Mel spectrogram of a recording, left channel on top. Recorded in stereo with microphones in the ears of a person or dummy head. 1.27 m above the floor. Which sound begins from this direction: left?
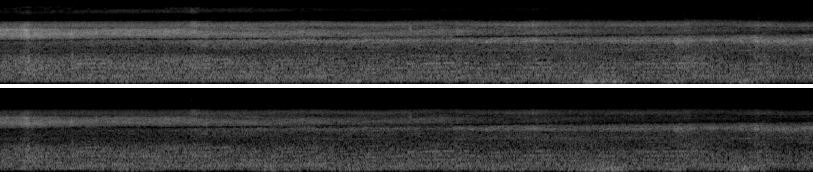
A lawn mower, at 0.0 s.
